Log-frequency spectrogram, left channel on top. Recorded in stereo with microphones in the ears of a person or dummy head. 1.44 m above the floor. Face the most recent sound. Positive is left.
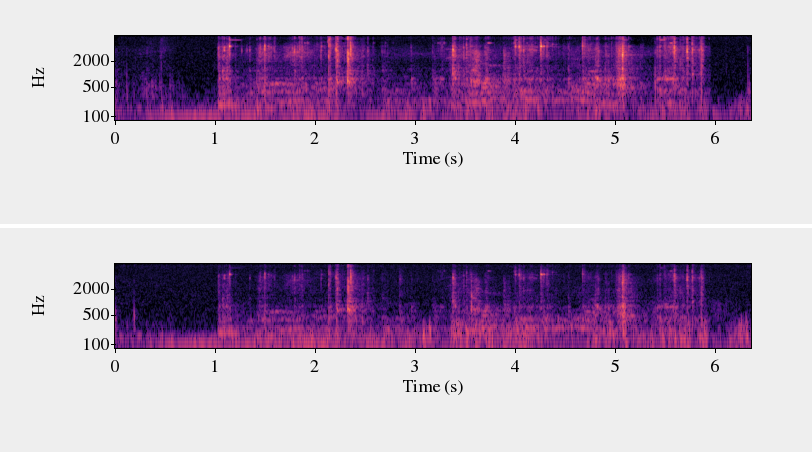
turn(degrees=45)  # may be behind; listen again after turning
